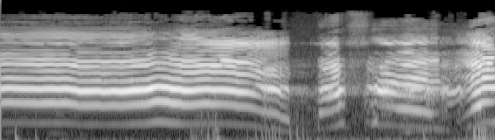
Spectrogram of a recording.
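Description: A person's voice holding one long, high-pitched wail or sung note that dips and stops about a second and a half in, followed by short broken voice sounds.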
